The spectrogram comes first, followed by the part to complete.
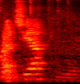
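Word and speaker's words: breccia: Shale you had Greta that's the way you pronounce that called breta you had Sandstone you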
